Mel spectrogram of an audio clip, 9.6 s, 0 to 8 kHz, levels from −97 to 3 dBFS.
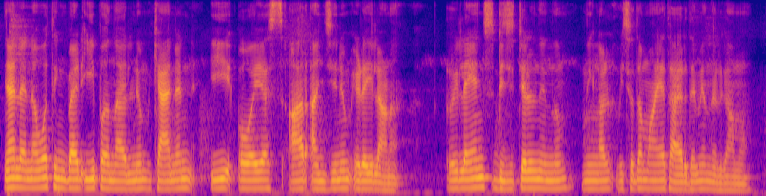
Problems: background sounds at intervals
